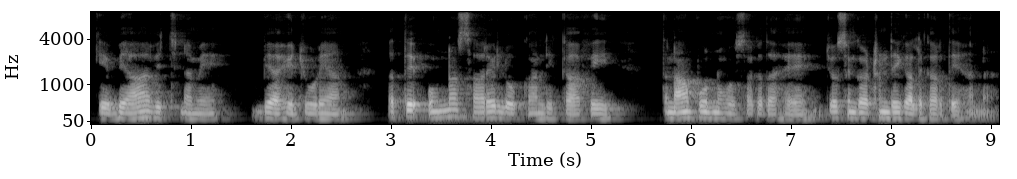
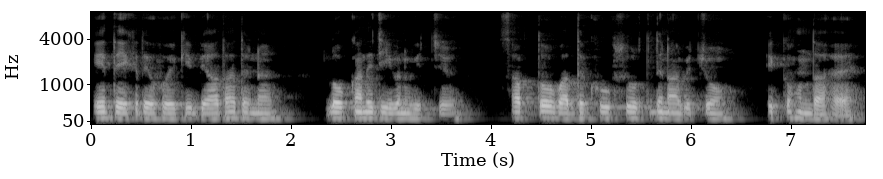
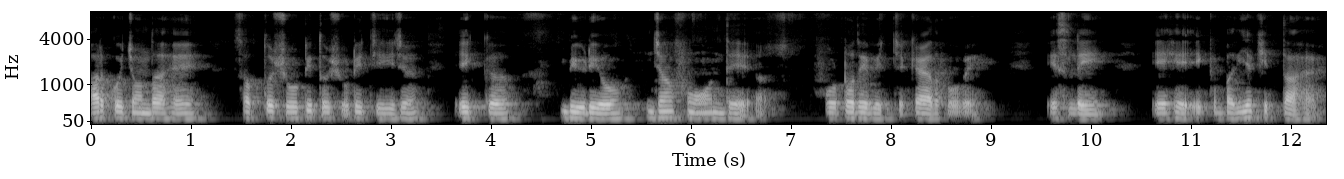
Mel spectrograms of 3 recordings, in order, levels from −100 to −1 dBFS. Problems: none marked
